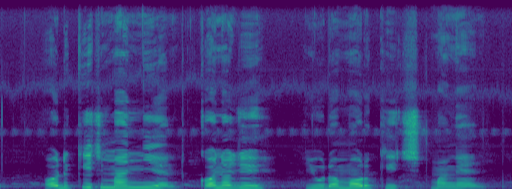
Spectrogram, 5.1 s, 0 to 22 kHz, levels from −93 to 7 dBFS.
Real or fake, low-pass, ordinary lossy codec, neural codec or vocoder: real; none; none; none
